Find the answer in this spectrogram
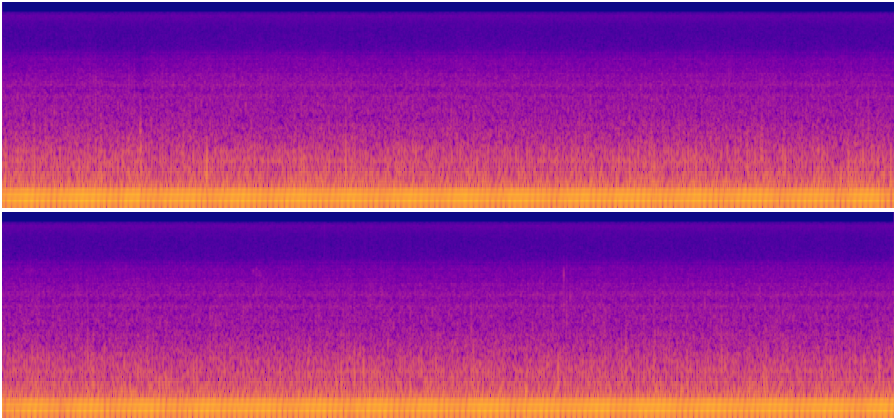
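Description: Steady low hum with faint hiss, unchanging throughout: the background noise of an old film soundtrack.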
